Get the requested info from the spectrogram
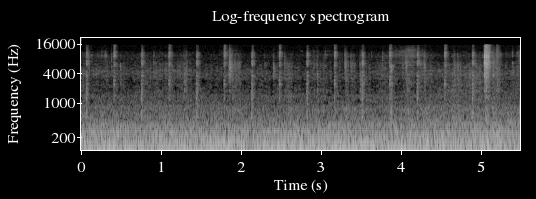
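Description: Car driving in slow city traffic, heard from inside the cabin: a steady low engine and road rumble with faint light ticks every half second or so. A short hiss comes near the end.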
